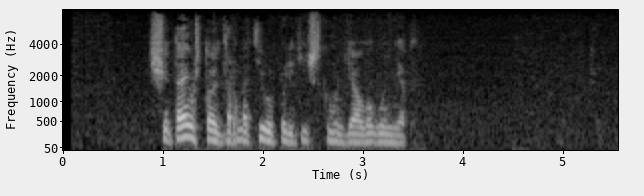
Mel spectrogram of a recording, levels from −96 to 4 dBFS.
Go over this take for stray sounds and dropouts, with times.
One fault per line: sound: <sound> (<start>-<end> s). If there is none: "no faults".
no faults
